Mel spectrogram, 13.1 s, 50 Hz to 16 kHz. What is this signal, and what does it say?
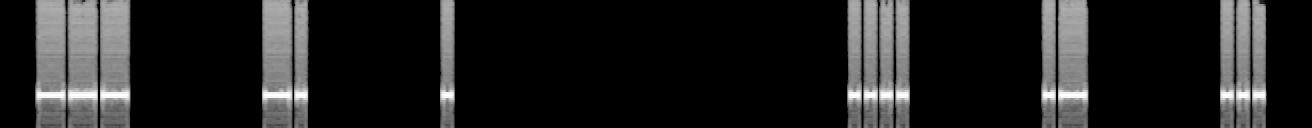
Morse code, heard as a keyed tone, about 15 wpm, spaced as for 5 wpm, 1000 Hz. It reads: ONE HAS
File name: qotdfiles / 5wpm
